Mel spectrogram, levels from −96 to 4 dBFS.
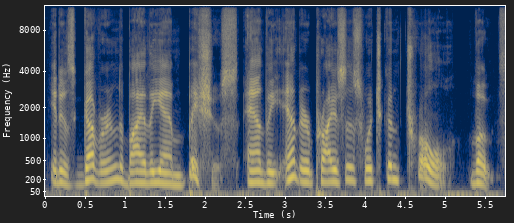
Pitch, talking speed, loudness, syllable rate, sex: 165 Hz, 125 wpm, -18 LUFS, 3.9 syllables/s, male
